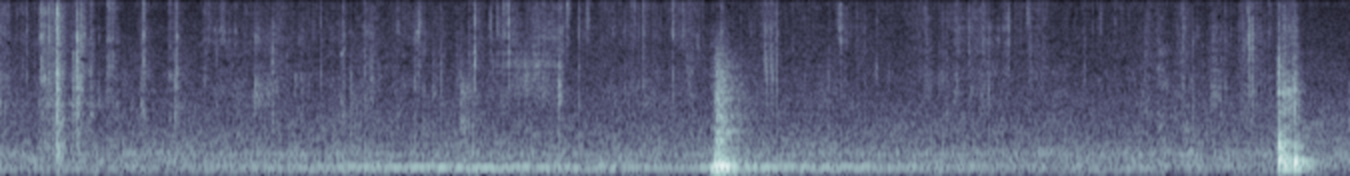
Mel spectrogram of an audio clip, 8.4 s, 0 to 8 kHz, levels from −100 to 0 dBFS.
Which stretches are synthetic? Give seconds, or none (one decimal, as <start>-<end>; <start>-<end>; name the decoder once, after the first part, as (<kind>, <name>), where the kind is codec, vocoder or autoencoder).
0.7-3.9 (vocoder, WaveNeXt); 4.8-7.5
